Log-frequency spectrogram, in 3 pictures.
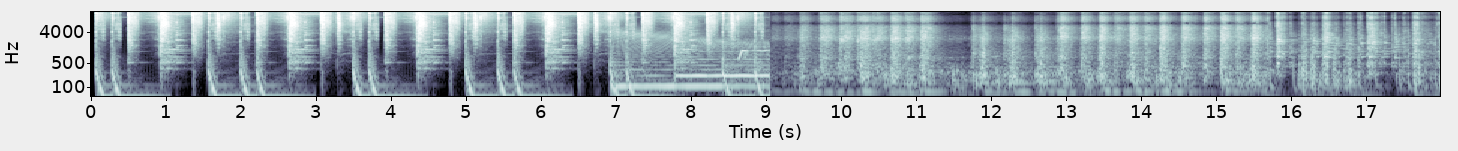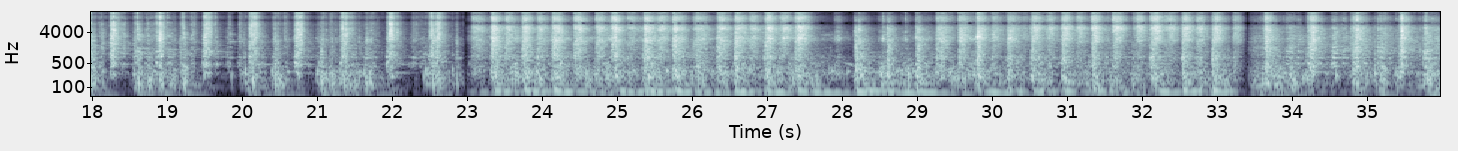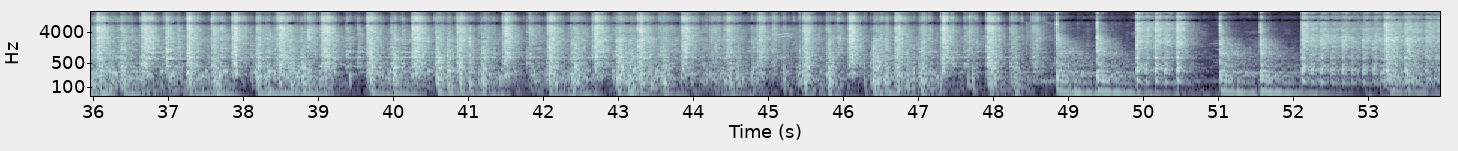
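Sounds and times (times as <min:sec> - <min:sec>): drums playing: 0:00.0 - 0:53.9
wood block percussion: 0:00.0 - 0:53.9.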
